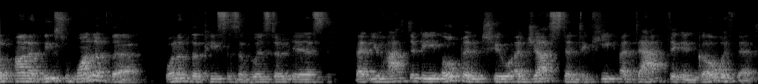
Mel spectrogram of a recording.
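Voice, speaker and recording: A man talks at medium pitch with a normal speaking voice. His pace is moderate. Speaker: rabbi. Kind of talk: interviewer questions.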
